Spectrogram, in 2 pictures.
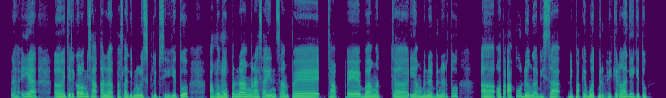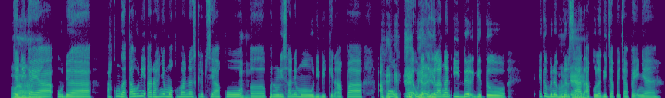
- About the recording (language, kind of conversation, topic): Indonesian, podcast, Kapan kamu memilih istirahat daripada memaksakan diri?
- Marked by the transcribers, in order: laugh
